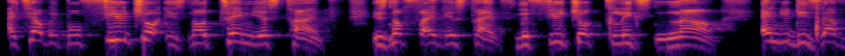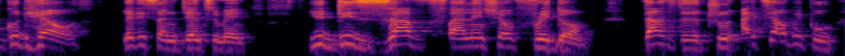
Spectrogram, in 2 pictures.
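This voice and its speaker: High-voiced man giving a motivational pitch. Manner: emphatic, repetitive, preachy. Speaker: presenter at an online business launch.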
